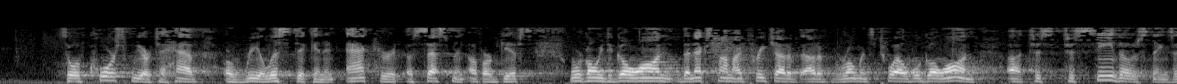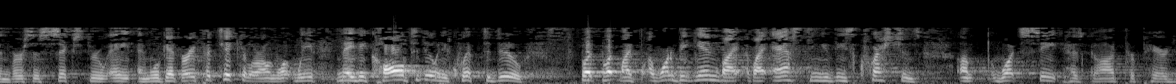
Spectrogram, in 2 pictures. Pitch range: 135-190 Hz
